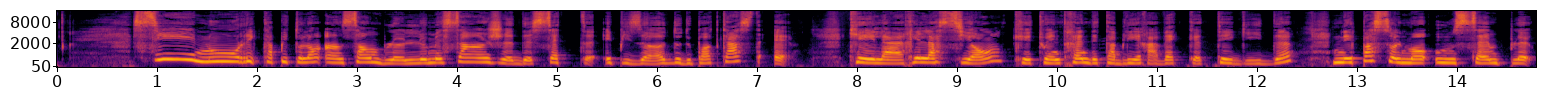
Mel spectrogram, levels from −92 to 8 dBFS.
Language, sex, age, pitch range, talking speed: French, female, 30-49, 185-225 Hz, 120 wpm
